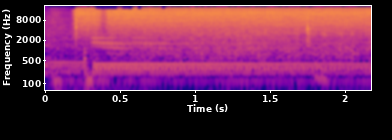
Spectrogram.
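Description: An airbrush spraying paint on a miniature, a steady, close hiss that holds for the whole stretch with a faint tonal hum beneath it and a soft click near the end.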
